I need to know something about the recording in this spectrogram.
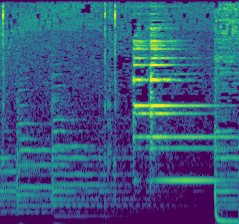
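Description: Background music of plucked notes, with two faint mouse-click sound effects and then a bright, high bell chime about a second and a half in, the sound effects of a subscribe-button and notification-bell animation.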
